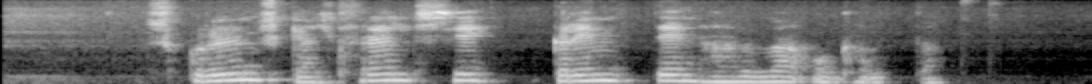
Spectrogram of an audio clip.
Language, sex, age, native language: Icelandic, female, 60-69, Icelandic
